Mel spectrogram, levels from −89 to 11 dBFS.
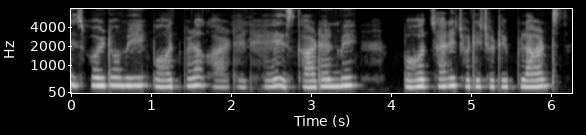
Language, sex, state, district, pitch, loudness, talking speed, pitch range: Hindi, female, Jharkhand, Ranchi, 250 Hz, -15 LUFS, 155 wpm, 235-275 Hz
